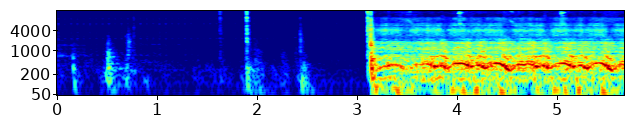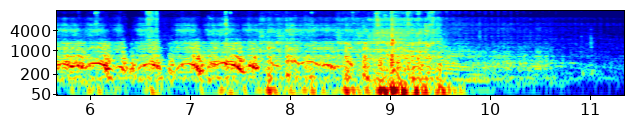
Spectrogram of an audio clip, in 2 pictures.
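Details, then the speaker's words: Abandoned 1971 Ford F250 parked 30 years, at −15 °C, fed fuel shots from a gas can with its accelerator pump busted loose. It cranks steadily, nearly catching a few times, then fades as the battery drops; owner suspects stuck valves: cranking, nearly starts. "Oh, does she want to go? Accelerator pump busted loose on this one too."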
